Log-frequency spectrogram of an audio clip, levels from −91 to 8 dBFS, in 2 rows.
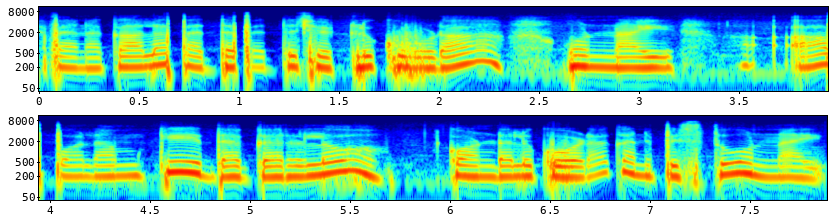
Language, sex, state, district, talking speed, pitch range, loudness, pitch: Telugu, female, Andhra Pradesh, Chittoor, 100 wpm, 195-225 Hz, -15 LUFS, 205 Hz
